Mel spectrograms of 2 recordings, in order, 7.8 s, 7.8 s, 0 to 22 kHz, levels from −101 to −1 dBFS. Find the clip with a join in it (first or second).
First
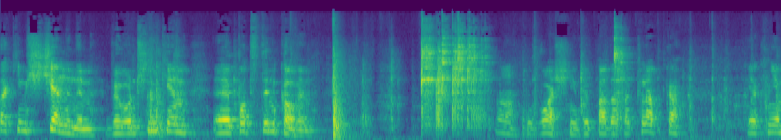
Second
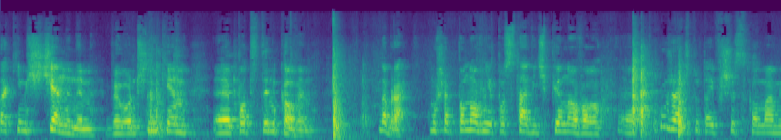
first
